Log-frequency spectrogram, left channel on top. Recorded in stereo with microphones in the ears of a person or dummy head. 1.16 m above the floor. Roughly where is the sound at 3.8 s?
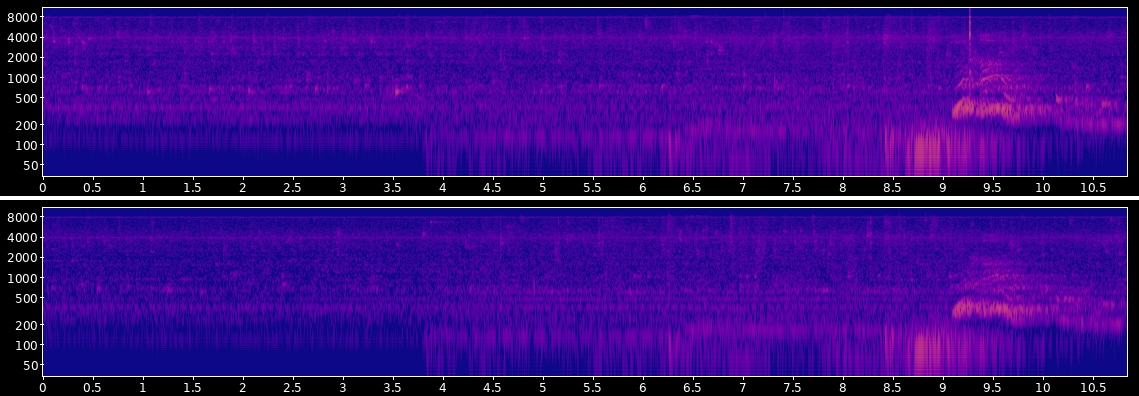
Right.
